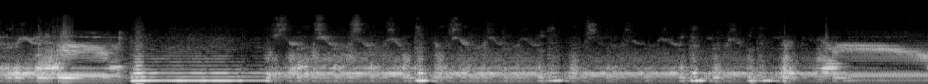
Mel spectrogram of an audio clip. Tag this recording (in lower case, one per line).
didgeridoo
music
